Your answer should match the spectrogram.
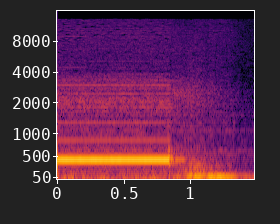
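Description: A mobile phone call tone, heard while calling contacts near the North Korea–China border, holds a single steady electronic pitch for under a second, then cuts off into low background rumble.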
